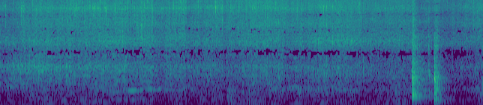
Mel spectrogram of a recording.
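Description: Diced potatoes and onions frying in oil in a pan, a steady sizzle, as a thick puree is poured in from a steel mixer jar. Two sharp knocks come close together about seven seconds in.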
